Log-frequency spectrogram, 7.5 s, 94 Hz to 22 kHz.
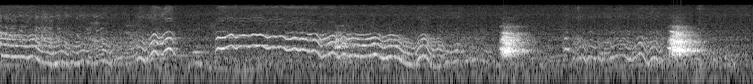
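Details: Newborn Blenheim Cavalier King Charles Spaniel puppies, 12 days old, from a litter of five born on New Year's 2023: long wavering whines rising and falling, overlapping, with two sharper squeaks near the end.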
